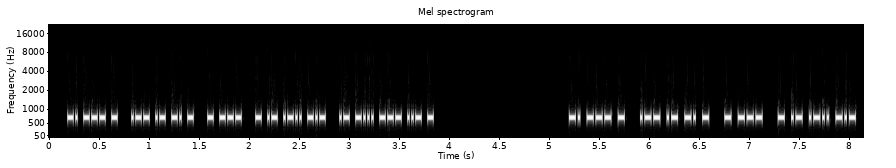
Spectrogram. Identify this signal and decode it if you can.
Morse code, heard as a keyed tone, about 52 wpm, 700 Hz. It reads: NOT WANT TO TALK ABOUT NOT WANT TO TALK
